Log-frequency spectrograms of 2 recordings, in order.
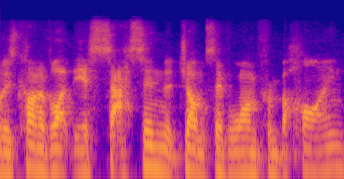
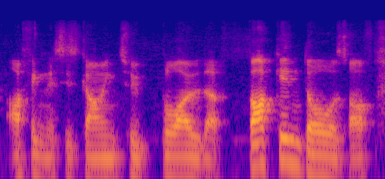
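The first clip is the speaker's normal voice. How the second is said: usual speaking voice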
